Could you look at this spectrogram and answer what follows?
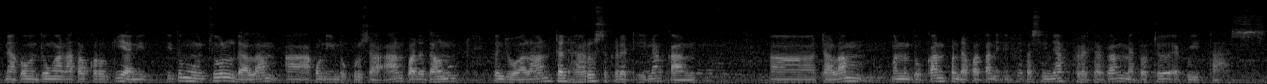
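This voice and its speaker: A man's voice: mid-range voice, fairly even intonation, normal speed, background noise. A young man giving a student lesson presentation, hesitant and often stumbling over his words. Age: young adult.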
